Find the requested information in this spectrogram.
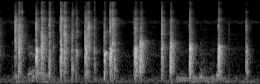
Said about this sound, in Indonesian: Tepuk tangan dulu.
